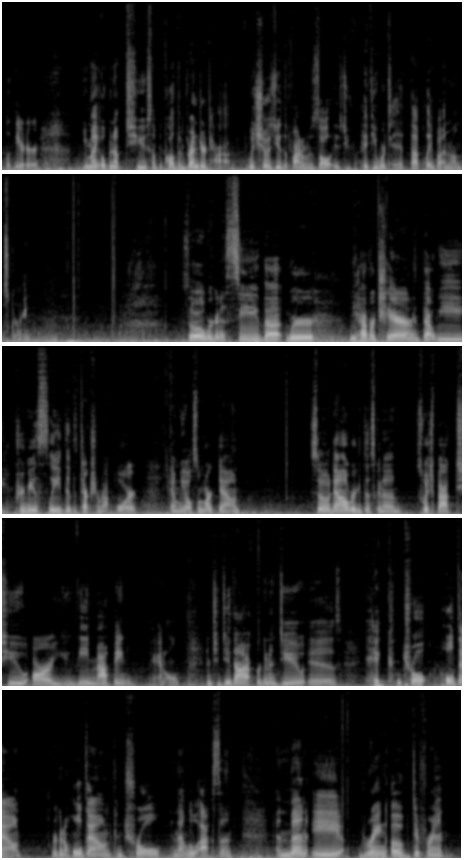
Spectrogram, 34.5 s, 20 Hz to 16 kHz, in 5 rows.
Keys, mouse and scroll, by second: 23.2 ctrl+`, 26.7 click, 27.5 ctrl+`.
